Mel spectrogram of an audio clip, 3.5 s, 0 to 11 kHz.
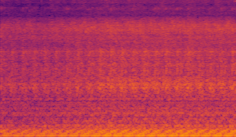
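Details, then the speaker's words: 2004 Ford 6.0L Powerstroke diesel, injectors recently replaced, after a few minutes' running: lumpy idle growing steadily rougher as odd-bank cylinders 7, 3 and 1 drop out. "Okay, see that number 7 dropping out? That's not running the greatest, but it's gonna get worse. Oh, it's just getting worse. Number 3's dropping out. Number 1's dropping out."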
